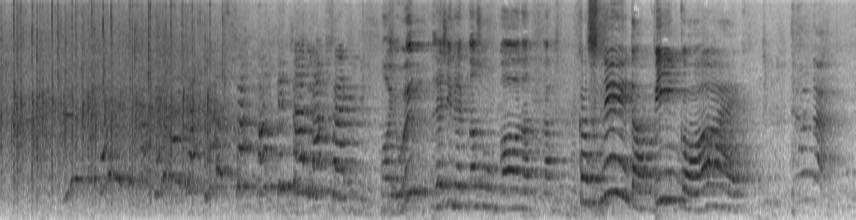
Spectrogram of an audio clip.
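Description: Young girls speak with animation from a stage, heard from the audience.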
